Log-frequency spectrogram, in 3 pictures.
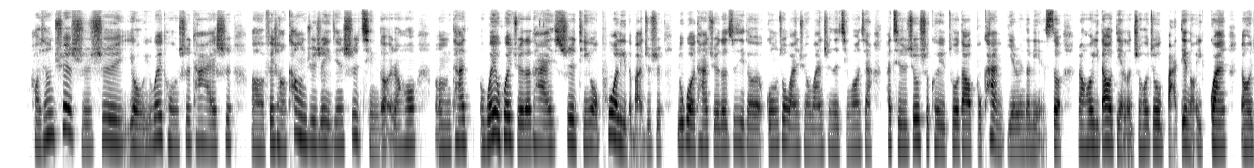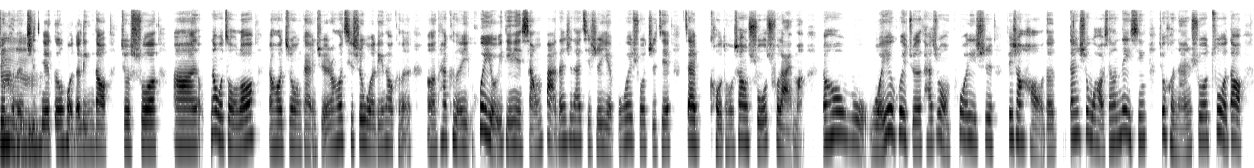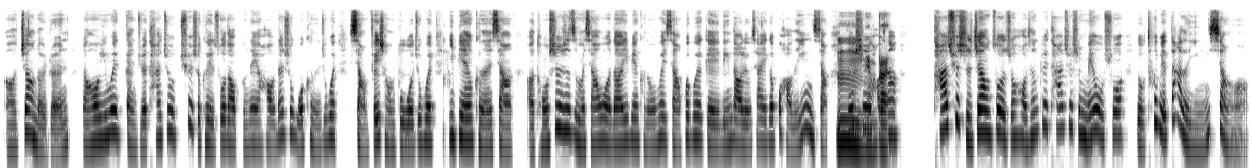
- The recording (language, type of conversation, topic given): Chinese, advice, 如何拒绝加班而不感到内疚？
- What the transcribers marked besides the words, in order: laughing while speaking: "我"; throat clearing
